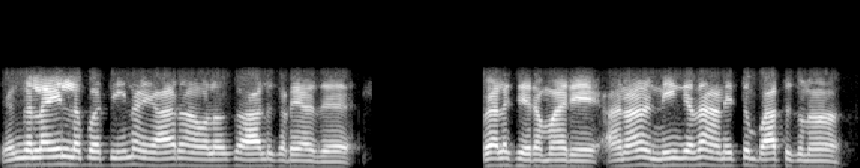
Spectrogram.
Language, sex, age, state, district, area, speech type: Tamil, male, 60+, Tamil Nadu, Perambalur, urban, conversation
